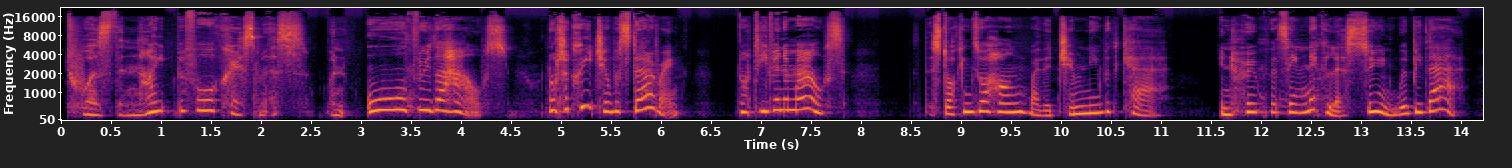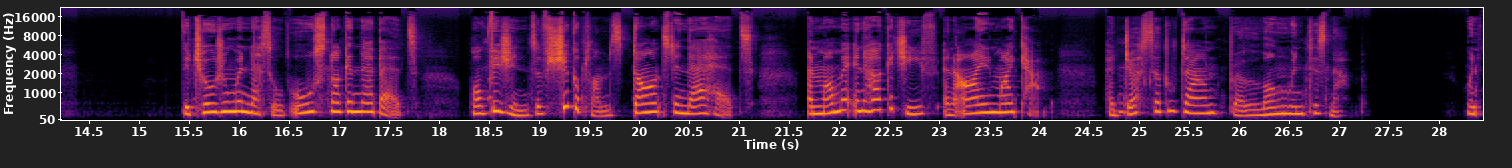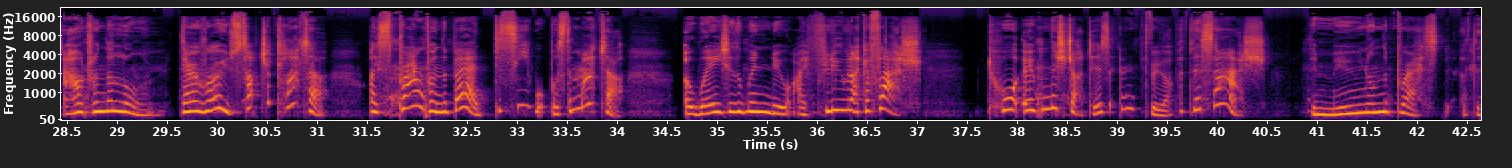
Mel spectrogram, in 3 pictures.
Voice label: Bookread; Night Before Xmas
